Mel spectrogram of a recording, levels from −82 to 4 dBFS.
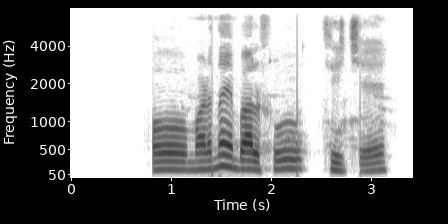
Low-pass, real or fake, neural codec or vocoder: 7.2 kHz; real; none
